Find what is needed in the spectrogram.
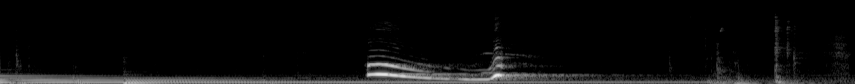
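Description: Upright string bass's last low notes ringing out and slowly fading as a song ends. About four seconds in, one sung vocal swoop slides down and then leaps back up.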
